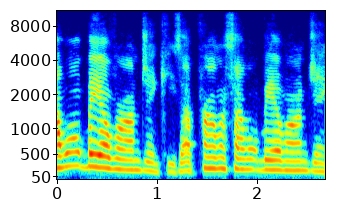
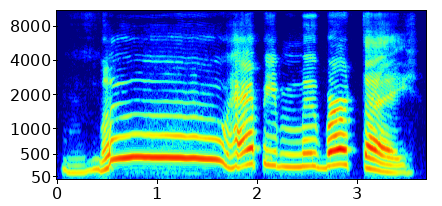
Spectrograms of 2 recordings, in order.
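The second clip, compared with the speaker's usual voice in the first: Daisy Cow; 2 semitones higher, much slower than usual. Pretend. Streamer wishing a child happy birthday as a cow, mooing. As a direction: moo it out like a cheerful cow. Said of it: "Daisy Cow says".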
